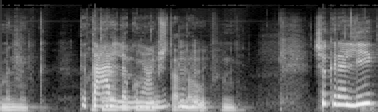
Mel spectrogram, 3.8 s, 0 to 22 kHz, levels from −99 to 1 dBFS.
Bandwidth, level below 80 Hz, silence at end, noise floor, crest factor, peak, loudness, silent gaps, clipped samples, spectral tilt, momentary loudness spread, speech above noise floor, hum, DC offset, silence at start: 13.5 kHz; -44 dBFS; 0.05 s; -41 dBFS; 14 dB; 0 dBFS; -14 LUFS; none; under 0.1%; -6 dB/octave; 15 LU; 28 dB; none; under 0.1%; 0 s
